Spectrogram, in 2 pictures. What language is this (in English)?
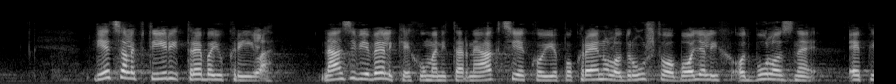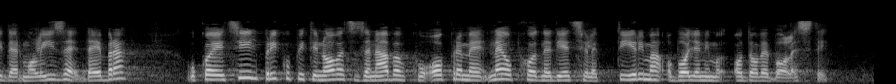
Croatian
